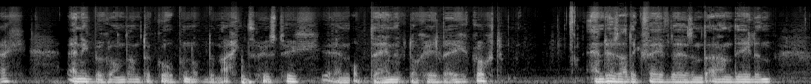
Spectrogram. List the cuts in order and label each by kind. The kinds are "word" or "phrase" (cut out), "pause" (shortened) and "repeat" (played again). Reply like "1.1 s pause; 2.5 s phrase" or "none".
2.5 s word; 3.5 s word; 4.0 s word; 4.4 s word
